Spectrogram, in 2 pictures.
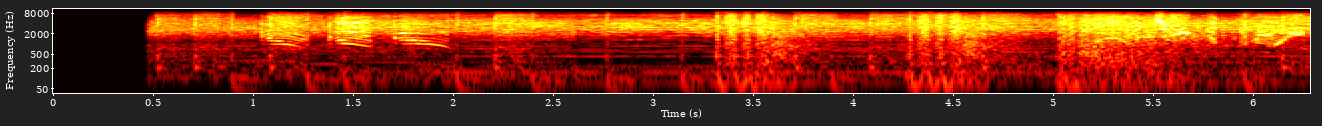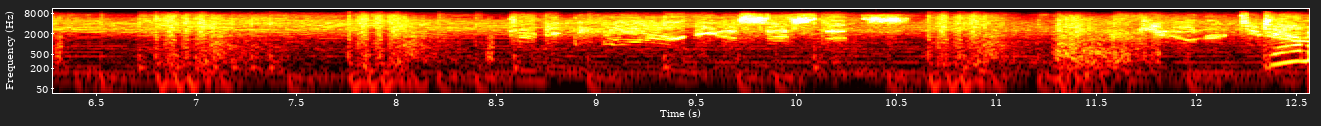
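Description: Constant gunfire and crashing impacts from an online multiplayer shooter video game fill the whole stretch, loud and dense, with overlapping bursts, bangs and chaotic effects sounding continuously.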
